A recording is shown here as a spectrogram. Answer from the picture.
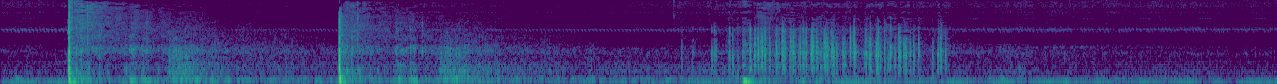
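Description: Aerial fireworks shells bursting: three sharp booms, the first just after the start, the next near two seconds and the last near four seconds. Each boom is followed by crackling, and a longer run of crackle comes right after the third.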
